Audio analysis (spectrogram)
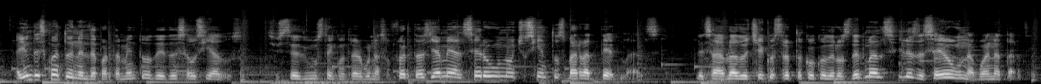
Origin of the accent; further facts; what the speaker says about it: Ixmiquilpan, Hidalgo, Mexico; Somos una banda de Exmiquilpan Hidalgo, nos conocimos cuando éramos niños en los Boy Scouts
